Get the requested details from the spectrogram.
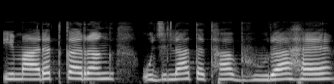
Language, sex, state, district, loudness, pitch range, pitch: Hindi, female, Jharkhand, Ranchi, -15 LUFS, 235-255 Hz, 245 Hz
